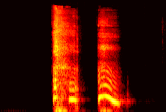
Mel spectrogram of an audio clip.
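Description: Two short, voiced coughs in quick succession, like an awkward throat-clearing "ahem," moderately loud and heard alone, with only a faint trace of sound afterward.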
